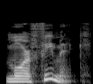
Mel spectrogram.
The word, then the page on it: morphemic: British English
